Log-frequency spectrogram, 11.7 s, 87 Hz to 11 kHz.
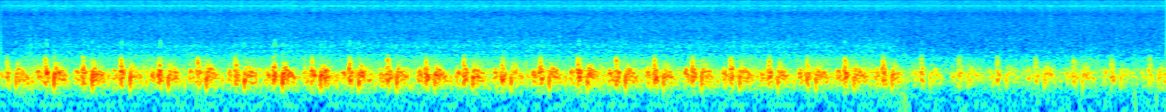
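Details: Fetal heartbeat at 14 weeks 1 day on a Sonoline C2 Doppler: rapid, regular, galloping whooshing beats at about 158 a minute over a watery hiss.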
